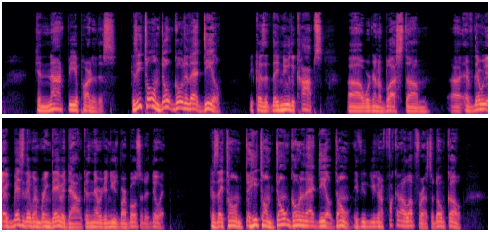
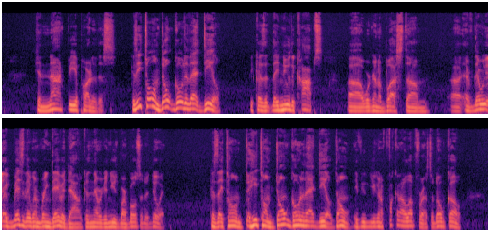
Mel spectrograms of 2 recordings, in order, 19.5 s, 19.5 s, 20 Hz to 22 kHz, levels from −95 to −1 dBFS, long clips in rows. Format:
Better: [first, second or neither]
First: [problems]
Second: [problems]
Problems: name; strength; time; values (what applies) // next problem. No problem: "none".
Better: first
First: none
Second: hiss; faint; throughout; 30 dB below the speech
